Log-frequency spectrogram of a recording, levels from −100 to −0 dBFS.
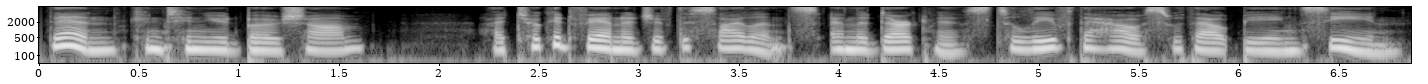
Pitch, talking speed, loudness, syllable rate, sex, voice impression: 170 Hz, 165 wpm, -21 LUFS, 5.0 syllables/s, female, feminine, slightly gender-neutral, very adult-like, slightly middle-aged, slightly thin, slightly relaxed, slightly dark, slightly hard, slightly muffled, very fluent, slightly cool, very intellectual, very sincere, calm, slightly kind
